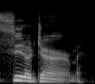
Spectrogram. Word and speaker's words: pseudoderm: i miss pronouncing things i think it's pseudoderm pseudoderm like like pseudo as in fake and derm as in skin yes i was like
